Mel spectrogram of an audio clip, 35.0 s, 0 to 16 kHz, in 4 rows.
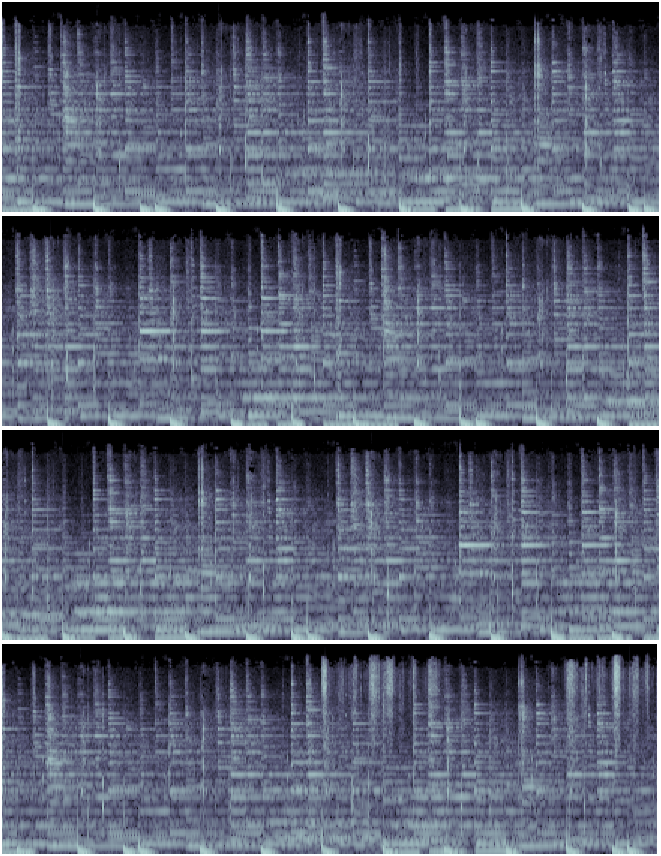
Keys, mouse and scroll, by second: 8.1 click, 12.0 click, 13.0 click, 15.5 z, 16.7-17.7 drag, 19.3 click, 19.5 click, 20.8 click, 23.9 click, 24.1 click, 32.1 click, 32.5 ctrl+z.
